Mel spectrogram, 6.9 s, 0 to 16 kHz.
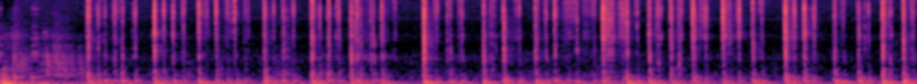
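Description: Typing on the keyboard of a Dell XPS 13 Skylake laptop, recorded close up, gives fast, irregular, soft, slightly spongy key clicks with brief pauses between bursts.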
